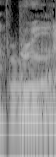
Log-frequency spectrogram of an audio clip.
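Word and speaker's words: Brühl: Yeah, Bruhl, yeah.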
